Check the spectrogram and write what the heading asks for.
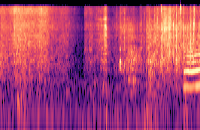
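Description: Thin plastic shopping bag rustling and crinkling on and off as it is handled and items are put back into it.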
